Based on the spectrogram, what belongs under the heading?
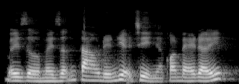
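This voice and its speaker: A woman reader voices a brash young woman friend who scolds and teases without holding back, blunt like a bossy storybook sidekick. Her natural voice sits a little low with a dark, mellow tone, steady and fast.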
